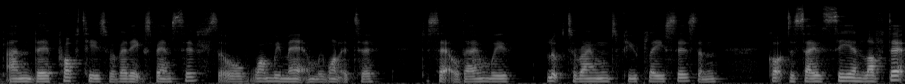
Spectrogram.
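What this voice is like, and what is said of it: Scottish Edinburgh accent. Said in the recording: “I'm from Edinburgh, which you might know by the accent.”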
